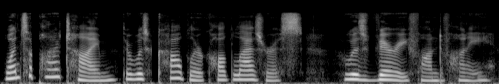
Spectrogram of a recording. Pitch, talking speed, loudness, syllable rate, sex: 215 Hz, 190 wpm, -19 LUFS, 5.4 syllables/s, female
